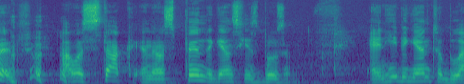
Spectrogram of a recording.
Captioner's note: laughing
